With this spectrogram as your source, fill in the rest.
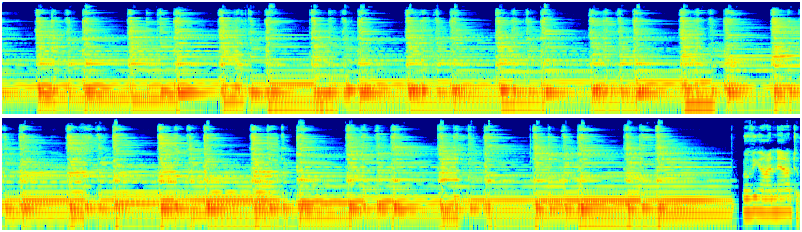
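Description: Full chorus section of a song, live version, played on a strummed acoustic guitar: continuous rhythmic chord strokes with regular accents, near and moderately loud with no voice, stopping abruptly at the end.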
